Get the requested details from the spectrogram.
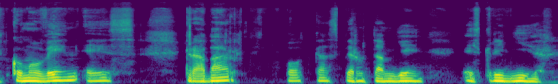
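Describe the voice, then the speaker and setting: Very slowly, a man speaks with an Argentine accent, his tone dark and mellow and somewhat breathy, in a dry, close sound with no echo. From Germany. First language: German (speaking Spanish). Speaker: vlogger and language teacher. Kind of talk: casual vlog monologue. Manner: halting.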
